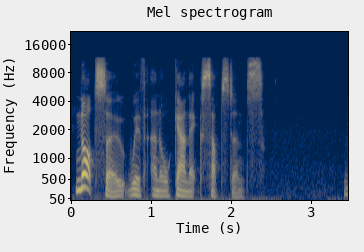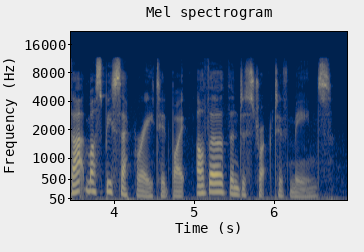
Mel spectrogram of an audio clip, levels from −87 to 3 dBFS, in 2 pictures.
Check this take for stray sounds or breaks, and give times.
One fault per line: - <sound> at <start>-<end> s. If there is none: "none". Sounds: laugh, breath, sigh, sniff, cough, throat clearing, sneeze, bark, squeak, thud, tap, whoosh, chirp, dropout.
none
